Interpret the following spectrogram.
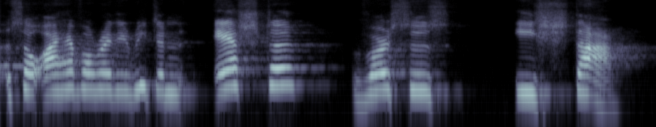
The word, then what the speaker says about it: esta: So esta, there are two syllables, esta. There are no accents, so the rule is you stress the first part because it's the one before the last, right? If you stress that part, you say esta, esta.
